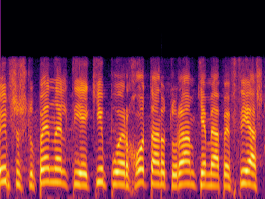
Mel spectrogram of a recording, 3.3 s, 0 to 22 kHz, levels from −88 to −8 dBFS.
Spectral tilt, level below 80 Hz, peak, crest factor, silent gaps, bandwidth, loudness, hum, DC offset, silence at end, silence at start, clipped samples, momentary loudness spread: -4 dB/octave; -52 dBFS; -2 dBFS; 14 dB; none; 8 kHz; -15 LUFS; none; under 0.1%; 0.05 s; 0 s; under 0.1%; 2 LU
